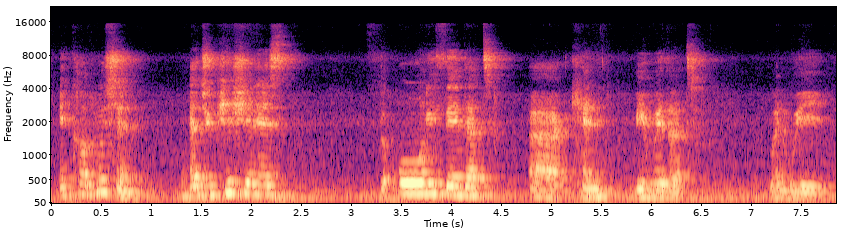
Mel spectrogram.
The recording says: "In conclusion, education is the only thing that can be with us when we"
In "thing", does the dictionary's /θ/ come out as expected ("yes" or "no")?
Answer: yes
